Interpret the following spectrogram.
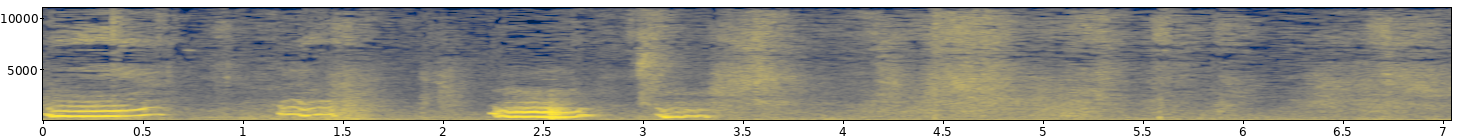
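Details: Angry cat giving a clear harmonic meow, then a series of rough, broken, growling yowls over about three seconds, followed by quieter background hiss.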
